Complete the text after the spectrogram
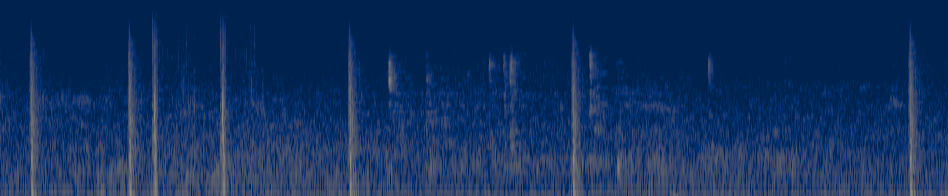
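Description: Short sharp interface clicks sound now and then.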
